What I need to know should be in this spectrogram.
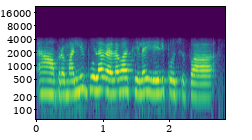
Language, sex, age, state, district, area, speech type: Tamil, female, 18-30, Tamil Nadu, Tiruvarur, rural, conversation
